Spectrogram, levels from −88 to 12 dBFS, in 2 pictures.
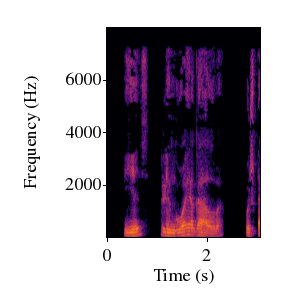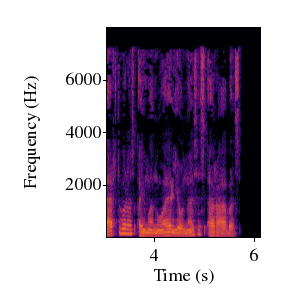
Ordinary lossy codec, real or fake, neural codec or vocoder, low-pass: MP3, 32 kbps; real; none; 7.2 kHz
